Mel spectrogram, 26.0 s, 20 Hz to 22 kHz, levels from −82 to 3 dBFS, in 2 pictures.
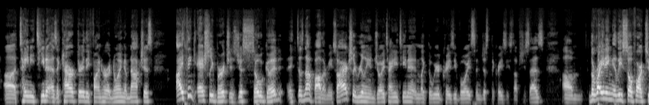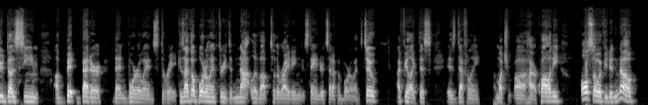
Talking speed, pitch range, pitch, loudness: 215 wpm, 110-140 Hz, 125 Hz, -18 LUFS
